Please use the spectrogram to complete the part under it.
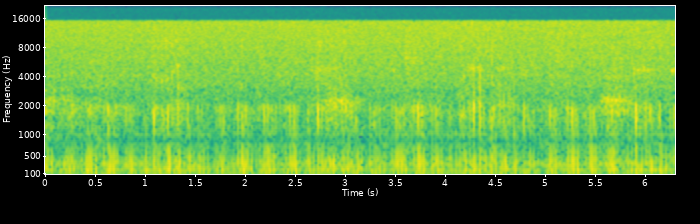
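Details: Domestic cat asleep and snoring, a continuous low grainy rumble that swells and eases gently about every second or so, faint small ticks and rustles above.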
